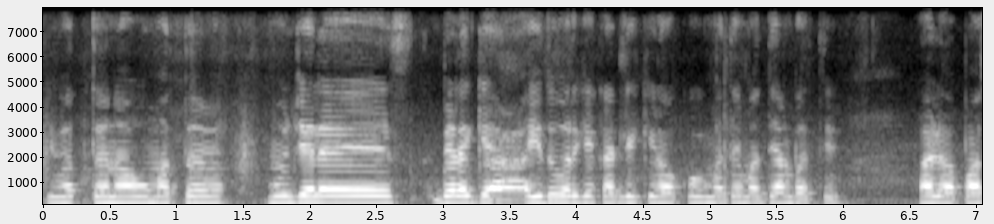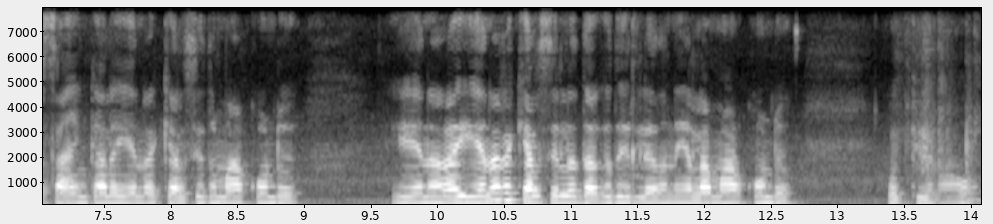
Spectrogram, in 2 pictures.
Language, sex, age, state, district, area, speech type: Kannada, female, 45-60, Karnataka, Gadag, rural, spontaneous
